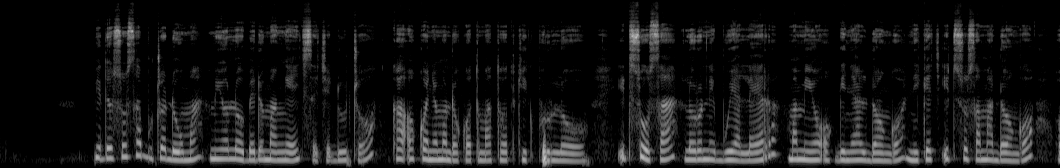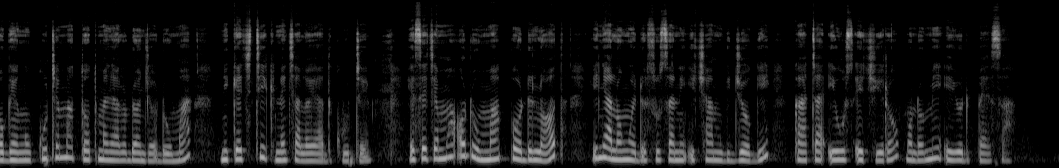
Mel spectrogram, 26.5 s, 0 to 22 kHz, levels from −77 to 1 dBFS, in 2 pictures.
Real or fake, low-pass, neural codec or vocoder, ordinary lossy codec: real; none; none; none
